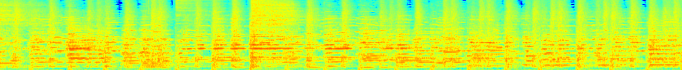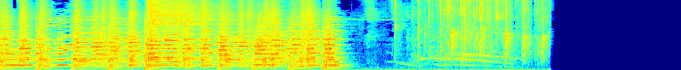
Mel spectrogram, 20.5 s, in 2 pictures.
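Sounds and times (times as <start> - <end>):
German polka music: 0.0 - 15.6.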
